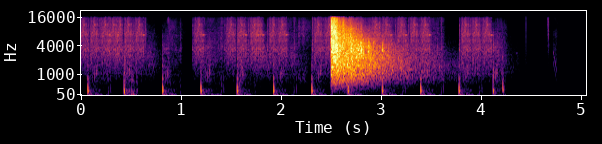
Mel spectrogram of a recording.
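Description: Gunfire from Freeman Guerrilla Warfare comes in a fast series of sharp, evenly spaced shots. A brief hissy burst rises partway through, then the shooting breaks off into near silence.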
